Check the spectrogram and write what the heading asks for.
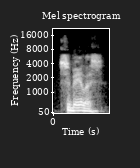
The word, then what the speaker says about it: Sebelius: Sebelius. Thank you. Sebelius asks the Commission for ethical advice on the development of medical countermeasures for children.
